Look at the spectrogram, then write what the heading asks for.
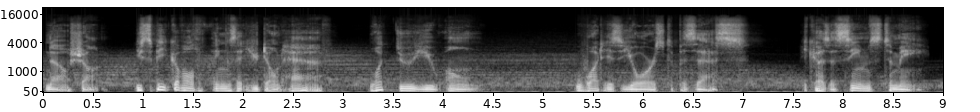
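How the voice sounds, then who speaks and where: A man acts out a dead vampire elder haunting a mirror in a roleplay game. The voice is very low and grandiose, needling with pointed questions, over faint music. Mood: scornful. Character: dead vampire sire as mocking, goading mirror reflection. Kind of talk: tabletop roleplay acting.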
